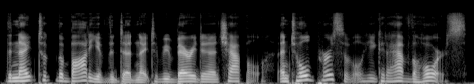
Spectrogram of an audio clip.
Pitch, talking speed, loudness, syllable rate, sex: 140 Hz, 290 wpm, -20 LUFS, 6.5 syllables/s, male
